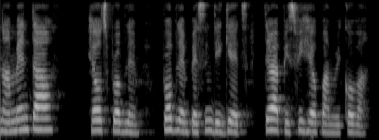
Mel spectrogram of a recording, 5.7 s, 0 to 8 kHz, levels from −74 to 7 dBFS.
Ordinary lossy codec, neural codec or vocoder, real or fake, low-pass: none; none; real; 7.2 kHz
